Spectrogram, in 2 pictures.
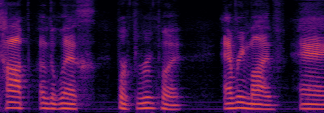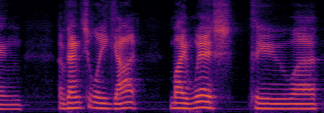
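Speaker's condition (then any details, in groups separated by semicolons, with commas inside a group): Cleft lip and palate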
